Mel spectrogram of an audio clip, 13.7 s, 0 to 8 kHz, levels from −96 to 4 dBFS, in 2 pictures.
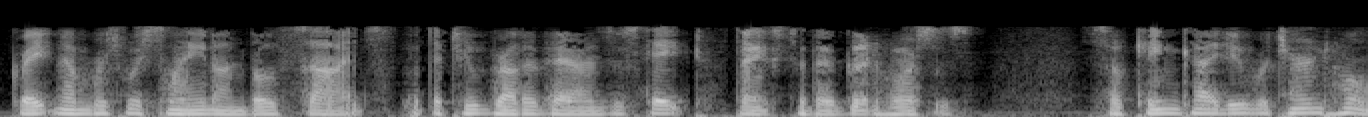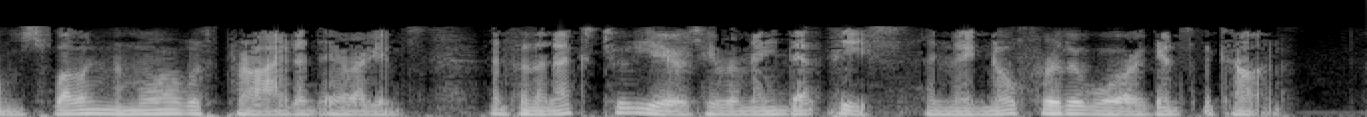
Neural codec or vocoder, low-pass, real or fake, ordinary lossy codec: codec, 44.1 kHz, 3.4 kbps, Pupu-Codec; 7.2 kHz; fake; AAC, 16 kbps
